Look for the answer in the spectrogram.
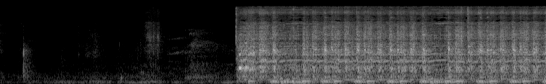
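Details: Yamaha FZ16/FZ 150 motorcycle, hard to start in the morning, especially when cold: quiet fumbling, then the engine catches abruptly and settles into a busy, uneven idle; reluctant cold start.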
